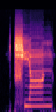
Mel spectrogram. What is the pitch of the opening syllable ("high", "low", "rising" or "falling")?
high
